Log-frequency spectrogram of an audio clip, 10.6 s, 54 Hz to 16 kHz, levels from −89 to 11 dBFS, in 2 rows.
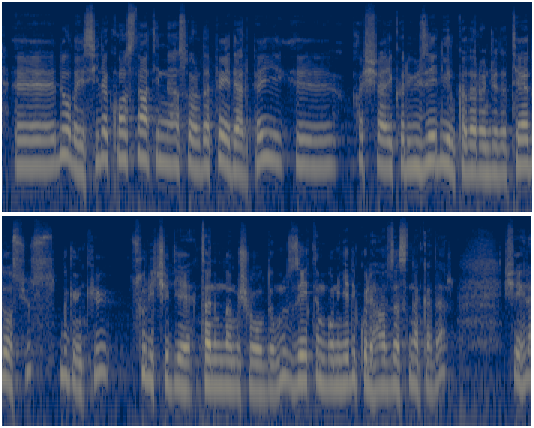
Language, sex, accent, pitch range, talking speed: Turkish, male, native, 155-195 Hz, 135 wpm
